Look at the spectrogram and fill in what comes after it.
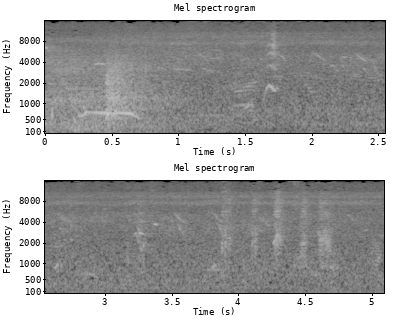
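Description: Birds calling: one short call that holds its pitch and then drops, about half a second in, followed by a scatter of faint, short high chirps.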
